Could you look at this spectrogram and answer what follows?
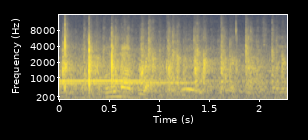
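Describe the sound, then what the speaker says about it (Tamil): Audience applause at an outdoor village stage performance of the Valli Thirumanam drama near Alanganallur: a fairly faint, steady patter of scattered clapping with sharper claps standing out, and a thin steady tone running beneath. "ஒரு கைதட்டு கொடுக்கலாம்"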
